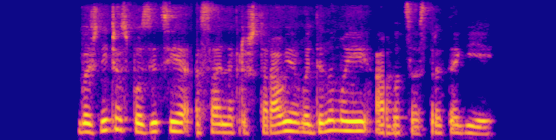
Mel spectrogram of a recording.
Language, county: Lithuanian, Vilnius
